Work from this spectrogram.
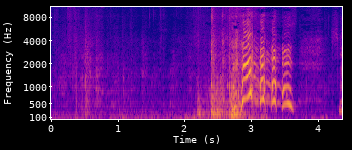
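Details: Female mastiff eager to catch a frisbee during a group keep-away game, giving about five short, high, arching whimpers in quick succession while a person talks nearby.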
